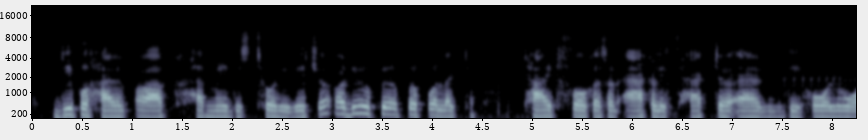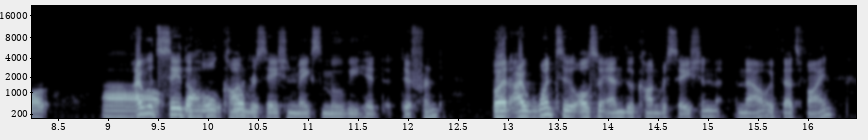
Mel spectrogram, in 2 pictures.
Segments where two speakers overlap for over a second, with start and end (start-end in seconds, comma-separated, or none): 9.2-10.5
